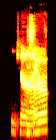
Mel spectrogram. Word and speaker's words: Sincero: Sincero.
